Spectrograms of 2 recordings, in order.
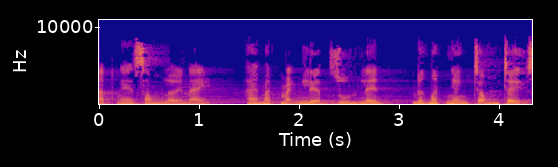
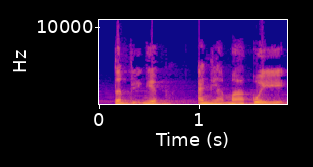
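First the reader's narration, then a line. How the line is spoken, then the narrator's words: Broken anguished cry. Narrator (Vietnamese): Cô sụp đổ, cuối cùng kêu lên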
